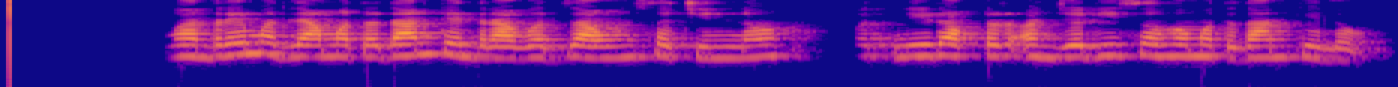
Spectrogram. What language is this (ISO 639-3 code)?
mar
